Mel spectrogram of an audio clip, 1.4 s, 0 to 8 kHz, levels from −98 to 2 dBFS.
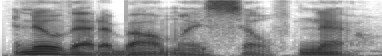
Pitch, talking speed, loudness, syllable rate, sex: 90 Hz, 250 wpm, -16 LUFS, 6.1 syllables/s, male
